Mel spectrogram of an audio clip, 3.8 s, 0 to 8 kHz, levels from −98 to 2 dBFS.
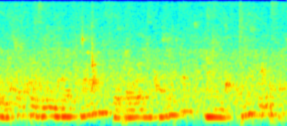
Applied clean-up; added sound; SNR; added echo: none; Raindrop; 4 dB; reverberation time 0.6 s.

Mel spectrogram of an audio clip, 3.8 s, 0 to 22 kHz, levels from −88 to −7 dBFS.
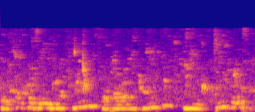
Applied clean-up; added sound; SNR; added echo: classical method WPE with log-MMSE.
